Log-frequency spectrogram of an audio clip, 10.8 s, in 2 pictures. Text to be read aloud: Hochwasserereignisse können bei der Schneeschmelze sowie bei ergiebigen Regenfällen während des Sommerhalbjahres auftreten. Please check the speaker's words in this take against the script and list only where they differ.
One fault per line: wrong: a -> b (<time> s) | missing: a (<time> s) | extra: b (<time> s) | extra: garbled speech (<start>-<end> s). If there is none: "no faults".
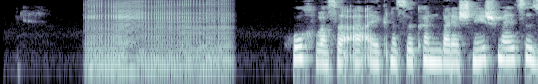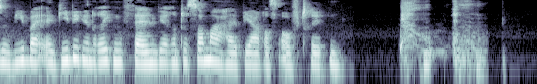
no faults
